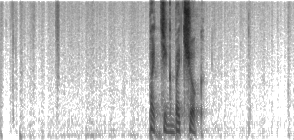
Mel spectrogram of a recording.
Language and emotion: Russian, angry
